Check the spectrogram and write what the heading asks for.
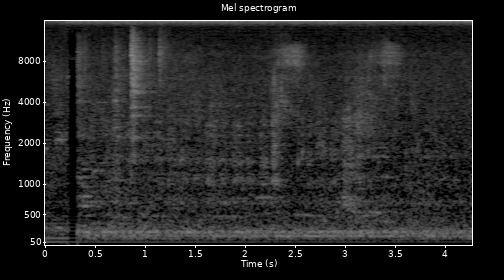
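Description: A small dog panting faintly with its tongue out, in a few short breathy bursts over a low steady hum.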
